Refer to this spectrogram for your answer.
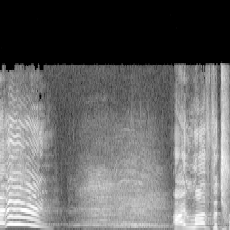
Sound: yelling; audience yelling

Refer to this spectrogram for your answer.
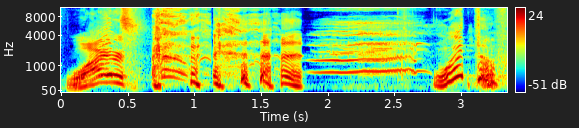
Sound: laugh

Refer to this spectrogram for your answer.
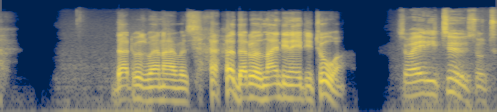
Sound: laughs

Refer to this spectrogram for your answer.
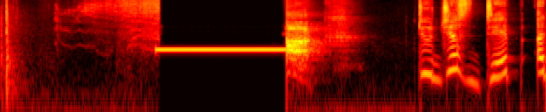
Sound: beep

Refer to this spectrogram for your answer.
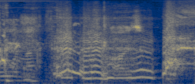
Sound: rib shattering laughter; gasping for air

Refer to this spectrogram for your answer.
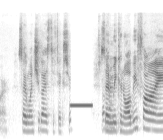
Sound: beep

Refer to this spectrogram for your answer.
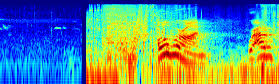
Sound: glitches

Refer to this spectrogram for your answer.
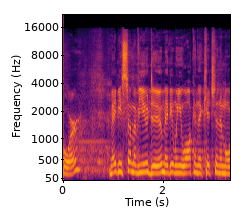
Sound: audience laughs

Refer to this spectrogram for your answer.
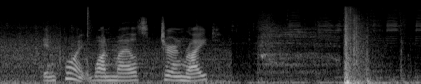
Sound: crash!

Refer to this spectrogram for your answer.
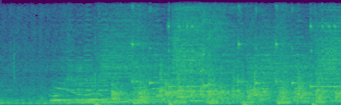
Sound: clacking

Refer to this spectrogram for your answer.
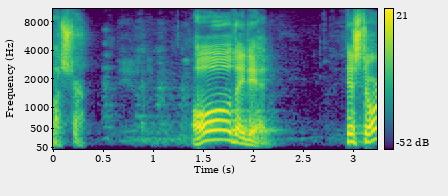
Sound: audience laughing

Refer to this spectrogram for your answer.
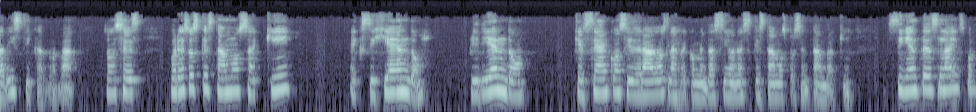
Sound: speaking spanish

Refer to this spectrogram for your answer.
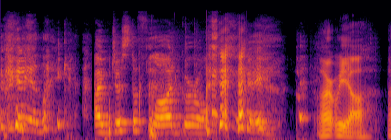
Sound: laughing

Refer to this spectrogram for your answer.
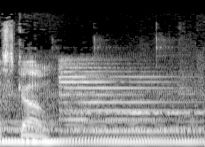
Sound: bell Tolls

